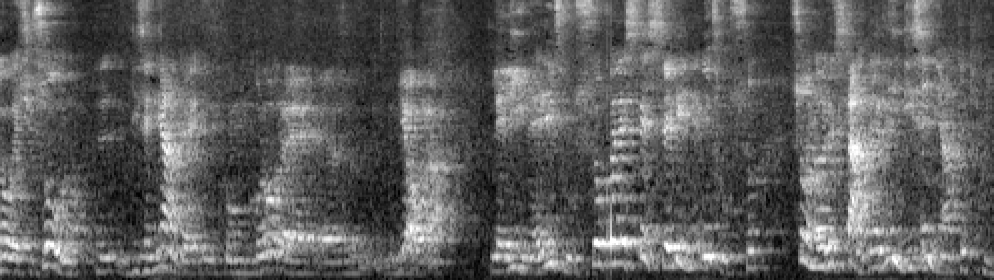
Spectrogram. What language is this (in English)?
Italian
